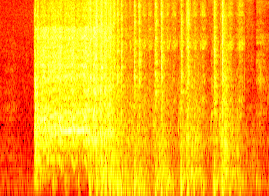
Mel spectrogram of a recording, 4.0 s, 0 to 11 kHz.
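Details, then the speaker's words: John Deere 316 lawn tractor engine in about 36°F cold, nearly out of gas, started on choke: catches abruptly, then runs rough with uneven, stumbling firing that fades out; too much choke, flooding itself out. "give it a little more give it a little more of that pushing the choke a little bit it's flooding itself out"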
